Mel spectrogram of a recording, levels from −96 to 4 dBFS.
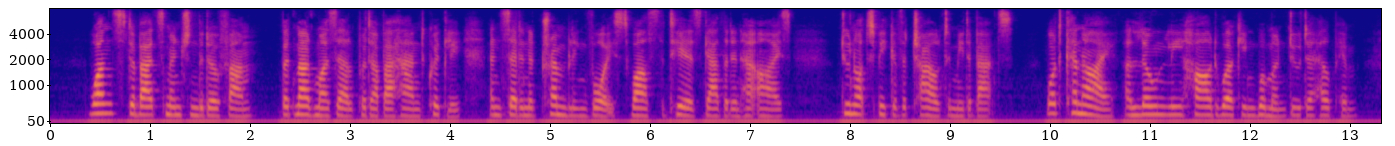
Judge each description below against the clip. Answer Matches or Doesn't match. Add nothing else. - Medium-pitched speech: Doesn't match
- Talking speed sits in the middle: Doesn't match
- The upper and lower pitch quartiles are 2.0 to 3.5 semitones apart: Matches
